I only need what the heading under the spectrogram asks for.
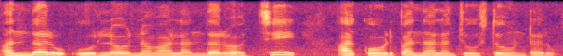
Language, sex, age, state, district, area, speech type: Telugu, female, 45-60, Andhra Pradesh, Visakhapatnam, urban, spontaneous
